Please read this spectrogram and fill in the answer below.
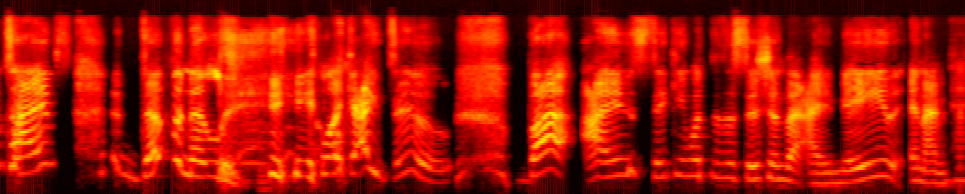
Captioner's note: laughing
